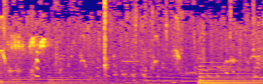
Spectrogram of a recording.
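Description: A desi hen in a small rooftop cage clucks repeatedly in short, close bursts over a faint tonal background, with a sharper, louder run of clucks near the end.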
